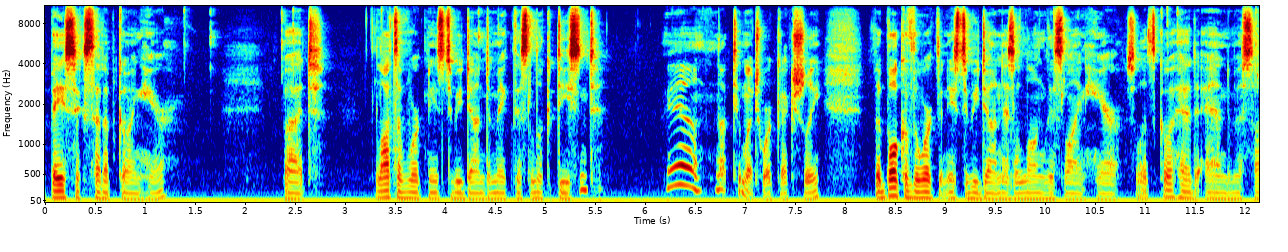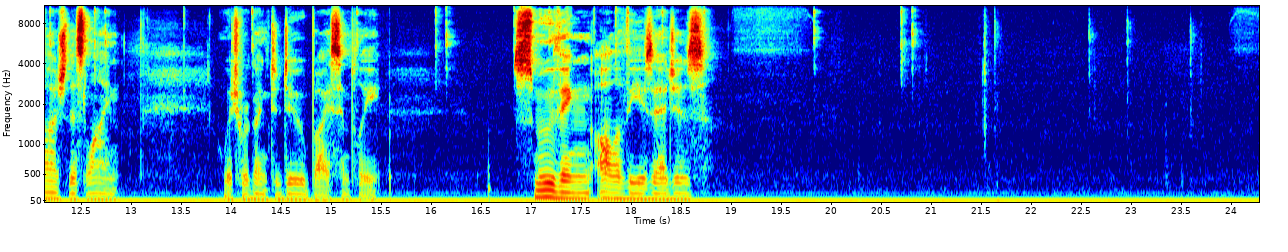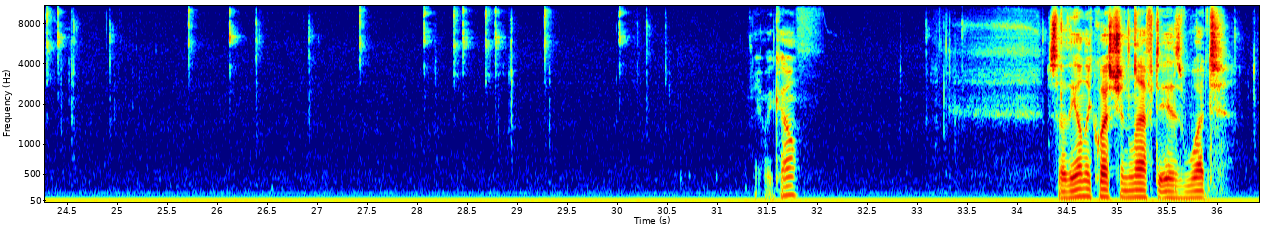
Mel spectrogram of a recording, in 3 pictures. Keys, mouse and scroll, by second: 5.7 middle click, 6.0 click, 11.3-20.7 drag, 21.8-23.3 middle drag, 23.5 middle click, 24.8-27.1 middle drag, 30.3 middle click, 31.7 middle click, 33.9-35.2 middle drag, 35.4 middle click, 36.3 z.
